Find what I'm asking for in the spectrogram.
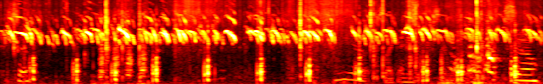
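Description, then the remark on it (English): A broody hen clucks in low, repeated bursts, surrounded by a constant flurry of high, rapid peeping from the day-old chicks she has adopted. “And then we got a broody hen here who adopted some day-olds.”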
